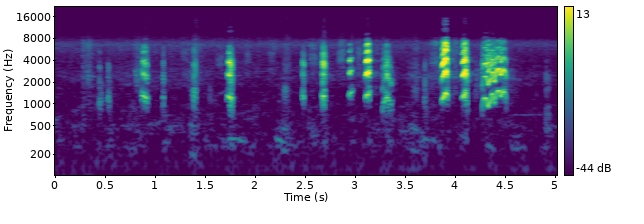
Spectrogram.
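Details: Pet parrots, an Indian ringneck and an Alexandrine playing with roses while an African Grey in the background makes funny noises; a string of short, sharp, high squawks and clicks, unevenly spaced, ending in a longer harsh squeal.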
